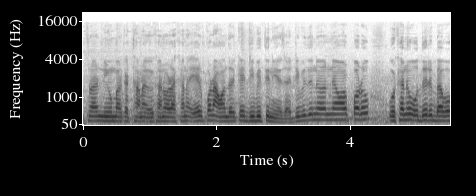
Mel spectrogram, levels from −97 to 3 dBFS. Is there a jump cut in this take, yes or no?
no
